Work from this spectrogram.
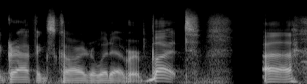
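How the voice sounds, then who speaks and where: Lively intonation runs through a man's medium-pitched voice. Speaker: gaming streamer. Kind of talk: live stream chat while gaming. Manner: casual, hesitant with many fillers.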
